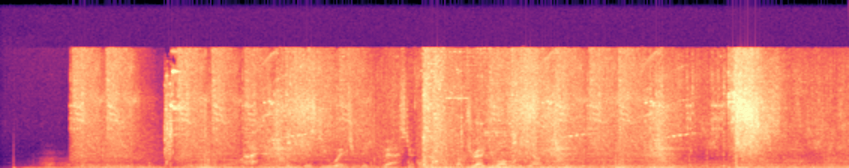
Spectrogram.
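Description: Sword slashes and magic blasts crash in a video game fight.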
